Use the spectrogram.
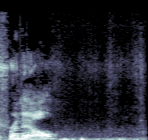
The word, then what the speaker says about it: Fresnel: And I'm not going with a Fresnel. Yes, I said Fresnel, not Fresnel, because that is the proper way to say it.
